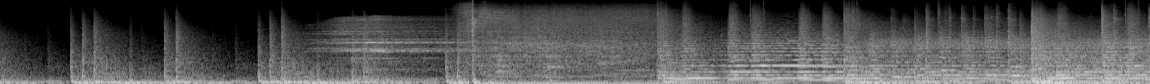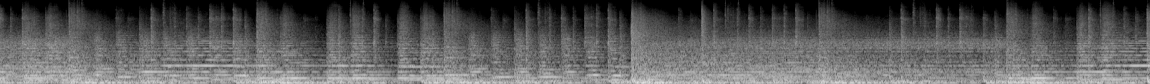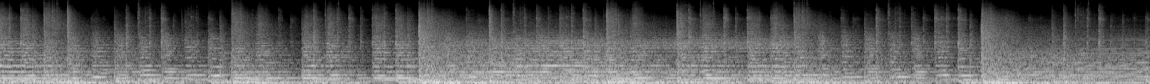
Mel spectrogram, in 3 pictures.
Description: tension; by burak sound bank; tension gerilim vol 39

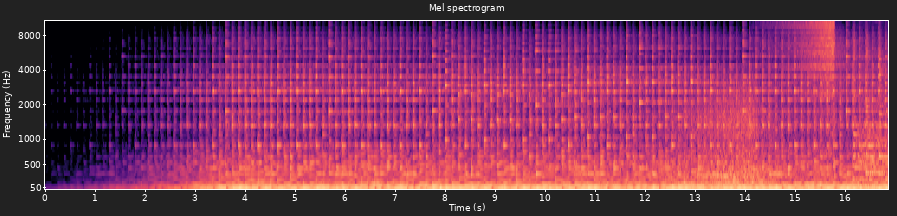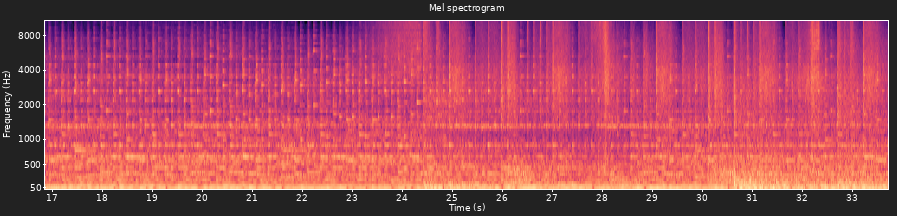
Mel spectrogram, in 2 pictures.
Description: tension; By Burak Sound Bank; tension gerilim vol 22

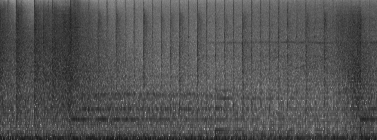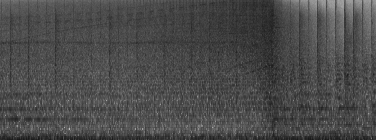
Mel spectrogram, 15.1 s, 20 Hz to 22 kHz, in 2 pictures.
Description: tension; By Burak Sound Bank; tension gerilim vol 23

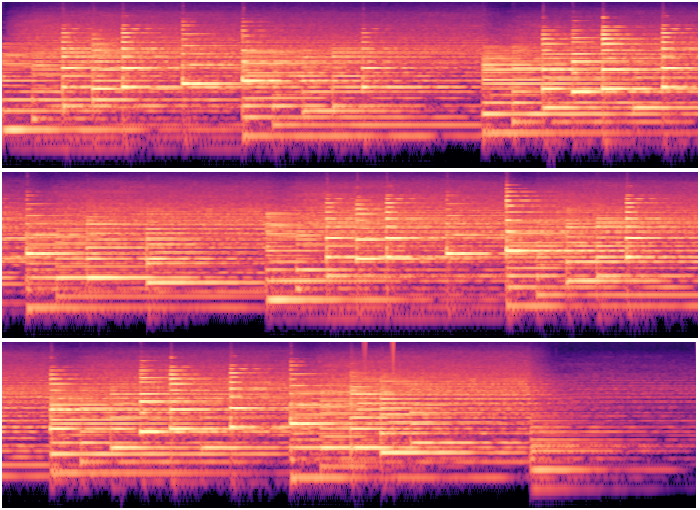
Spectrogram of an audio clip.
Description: dramatic; By Burak Sound Bank

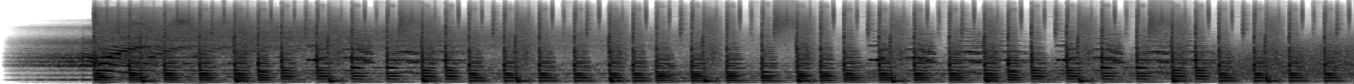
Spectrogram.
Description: house electronic techno; By Burak Sound Bank

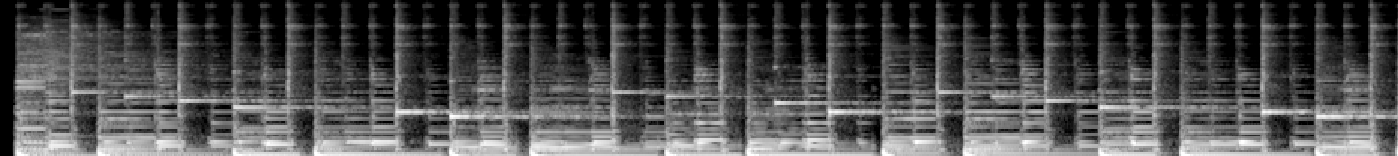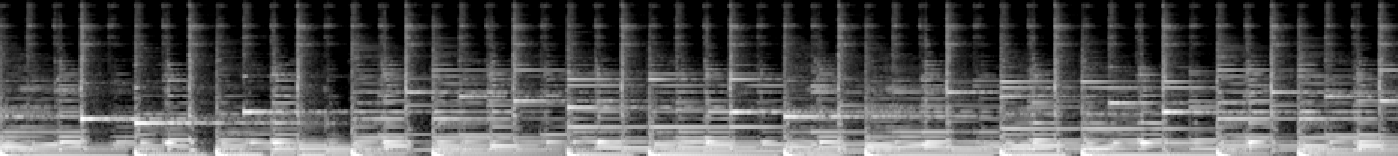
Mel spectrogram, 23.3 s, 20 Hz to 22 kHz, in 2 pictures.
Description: sweetness whistle; by burak sound bank; cheerful vol 3

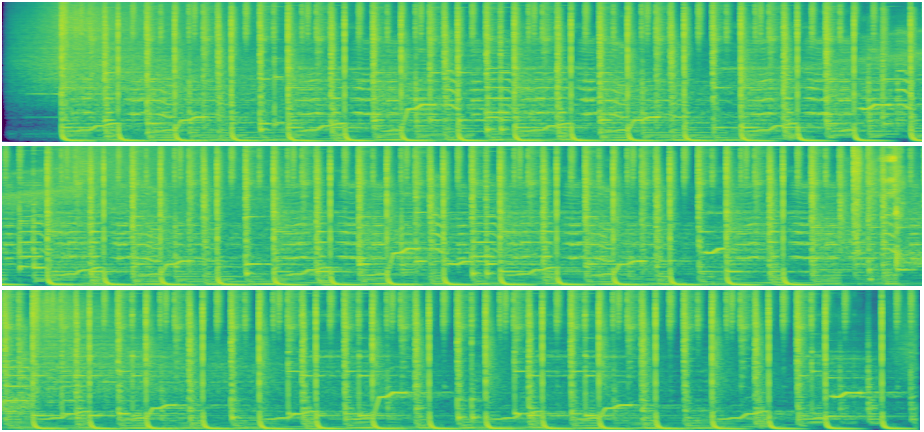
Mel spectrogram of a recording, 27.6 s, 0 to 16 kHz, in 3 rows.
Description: reggaeton tropical bells trap; By Burak Sound Bank; reggaeton tema peketleri vol 2

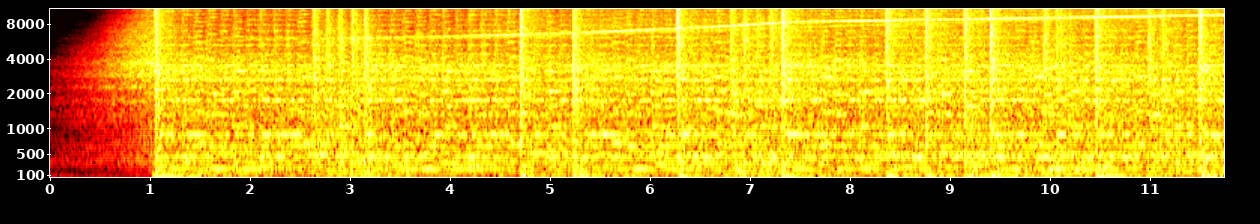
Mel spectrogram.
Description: dramatic guitar; by burak sound bank; dramatic dram vol 2

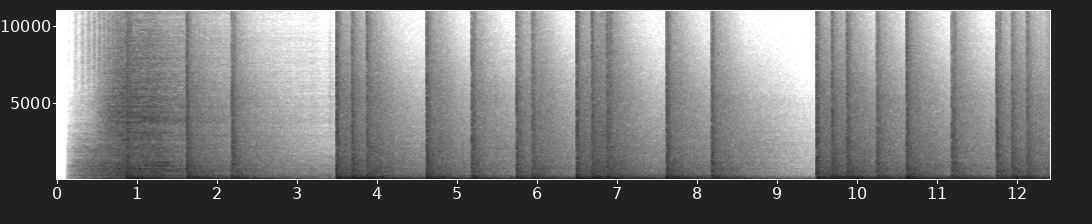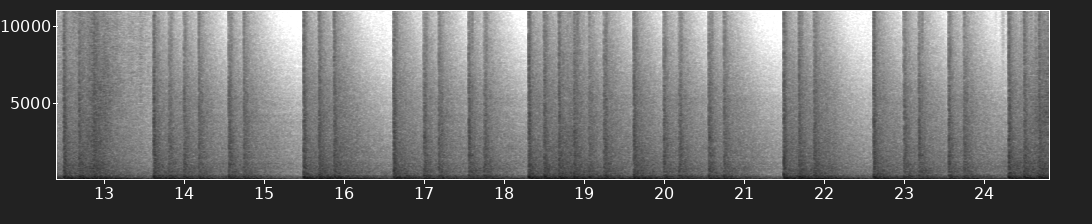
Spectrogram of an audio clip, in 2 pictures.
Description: tension drum fx; gerilim; sadece davul; By Burak Sound Bank; tension gerilim vol 10

